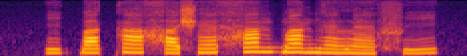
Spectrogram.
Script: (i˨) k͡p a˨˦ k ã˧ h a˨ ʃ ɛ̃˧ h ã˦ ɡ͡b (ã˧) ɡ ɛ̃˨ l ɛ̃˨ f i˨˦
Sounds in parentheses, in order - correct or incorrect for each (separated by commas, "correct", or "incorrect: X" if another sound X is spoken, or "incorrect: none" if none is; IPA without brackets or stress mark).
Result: correct, correct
